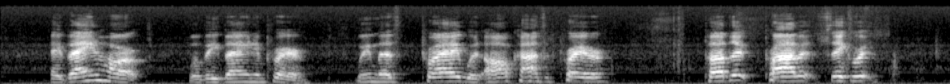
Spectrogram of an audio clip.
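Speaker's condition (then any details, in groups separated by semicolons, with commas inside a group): Parkinson's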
